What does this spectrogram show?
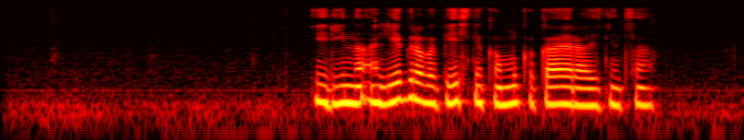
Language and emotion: Russian, neutral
